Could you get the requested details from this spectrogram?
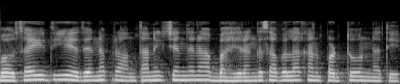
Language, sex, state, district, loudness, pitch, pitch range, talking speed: Telugu, female, Andhra Pradesh, Srikakulam, -14 LUFS, 190 Hz, 180-200 Hz, 135 wpm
